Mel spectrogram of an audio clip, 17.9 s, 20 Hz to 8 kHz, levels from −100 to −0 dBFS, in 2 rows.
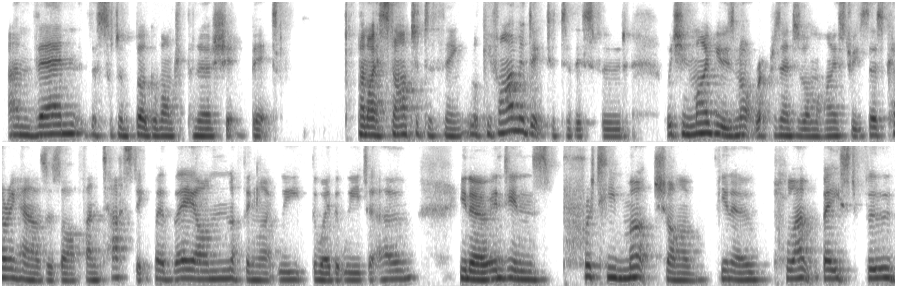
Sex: female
